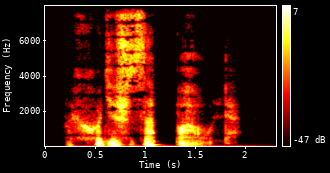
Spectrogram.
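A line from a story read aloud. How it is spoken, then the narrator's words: Whispered. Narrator (Russian): прошептала Дагмар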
